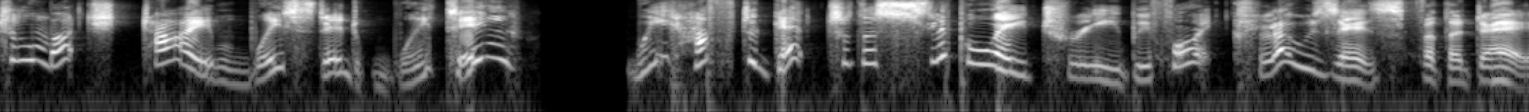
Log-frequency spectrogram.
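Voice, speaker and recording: A squeaky, put-on character voice moves at a fairly slow pace. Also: woman, extremely high pitch for a woman. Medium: read story. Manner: impatient, brisk.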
